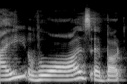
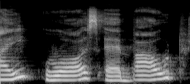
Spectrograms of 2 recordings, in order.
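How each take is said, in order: First: The words run together with a reduced 'was'. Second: Each word is said separately with full vowels. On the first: The speaker calls it right. "എപ്പോഴും വീക്ക് ഫോമാണ് നമ്മൾ use ചെയ്യുക" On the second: The speaker calls it wrong. "നിങ്ങൾ ആരും പറയണത് കേൾക്കില്ല"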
